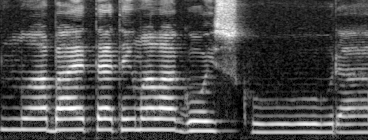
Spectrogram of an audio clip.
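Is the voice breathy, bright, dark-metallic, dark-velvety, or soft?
soft. The voice is soft, velvety and set back. "um timbre mais aveludado... mais posterior, ele vai ser mais macio"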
